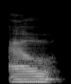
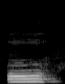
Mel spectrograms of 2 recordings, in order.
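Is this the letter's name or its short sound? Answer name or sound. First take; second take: name; sound. First: The full letter name with a vowel before it. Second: A short consonant sound without a vowel. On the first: The speaker calls it wrong. "if they learn the letter name L, and they go L" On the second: The speaker calls it right. "There's three sounds in there"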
